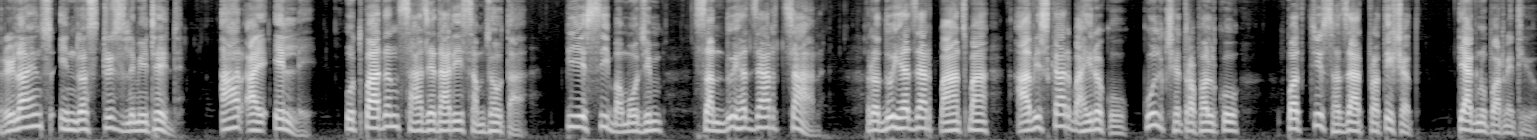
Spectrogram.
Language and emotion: Nepali, neutral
